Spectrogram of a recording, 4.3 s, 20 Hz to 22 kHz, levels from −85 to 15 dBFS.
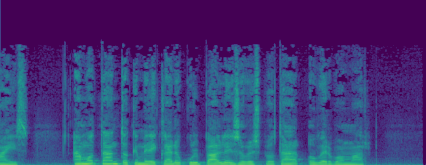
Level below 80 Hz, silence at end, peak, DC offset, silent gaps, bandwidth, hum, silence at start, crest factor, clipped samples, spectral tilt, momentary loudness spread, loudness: -42 dBFS; 0.5 s; 0 dBFS; 0.8%; none; 16.5 kHz; none; 0 s; 16 dB; under 0.1%; -5 dB/octave; 8 LU; -16 LUFS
